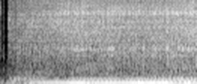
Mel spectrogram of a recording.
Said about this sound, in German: Ganz konzentriert arbeitet Sabah Khalegi gerade mit einem feinen Bohrer an einem Motor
